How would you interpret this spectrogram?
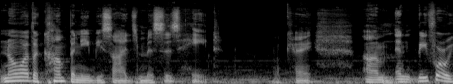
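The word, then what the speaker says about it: Haight: And so his teacher's name, by the way, is Mrs. Hate, and it's spelled H A I G HT T like Hate Ashberry.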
